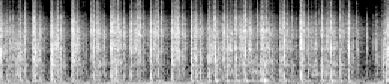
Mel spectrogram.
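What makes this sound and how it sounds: A hollow, apparently empty translucent white plastic pitcher with a pink lid is tapped with long acrylic nails near the rim and side, close to the camera. The result is a rapid, irregular stream of sharp, bright clicking taps with very little ring and almost no low end.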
